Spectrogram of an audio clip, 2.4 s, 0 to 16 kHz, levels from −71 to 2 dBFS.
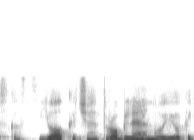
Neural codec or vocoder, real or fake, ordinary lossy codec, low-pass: codec, 16 kHz, about 1 kbps, DyCAST, with the encoder's durations; fake; AAC, 48 kbps; 7.2 kHz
